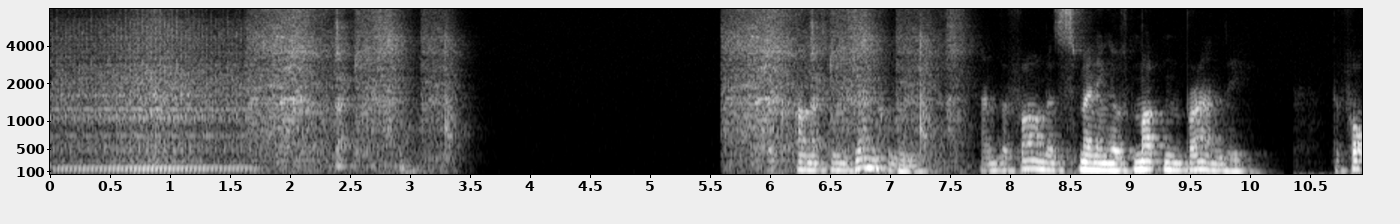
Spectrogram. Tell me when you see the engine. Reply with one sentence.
You can hear the engine from 0.0 to 1.8 s.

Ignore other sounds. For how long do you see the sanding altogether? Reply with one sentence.
You can hear the sanding for 4 seconds altogether.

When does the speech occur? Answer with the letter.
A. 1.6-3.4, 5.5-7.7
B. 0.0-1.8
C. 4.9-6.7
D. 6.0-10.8
D.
